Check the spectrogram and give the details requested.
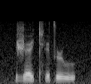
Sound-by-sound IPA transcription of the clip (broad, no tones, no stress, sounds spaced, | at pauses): ʒ ɛ cʰ ɪ t ɹ u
